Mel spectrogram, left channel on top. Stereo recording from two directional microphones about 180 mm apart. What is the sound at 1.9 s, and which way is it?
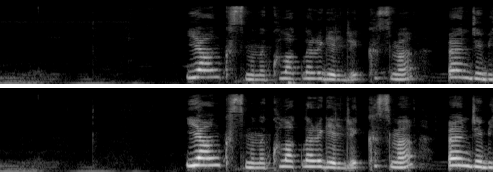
Speech, 45° right (ahead or behind).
